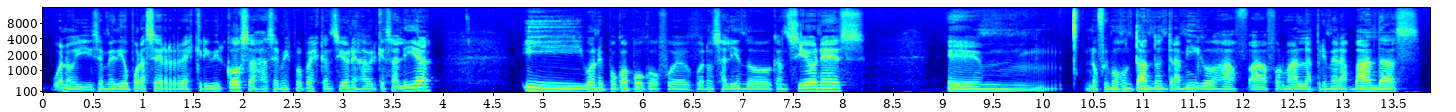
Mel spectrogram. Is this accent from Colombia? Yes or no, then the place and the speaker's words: yes; Cartagena, Bolívar, Colombia; Nosotros venimos de Cartagena de Indias, del norte de Colombia, de la costa caribe de Colombia.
